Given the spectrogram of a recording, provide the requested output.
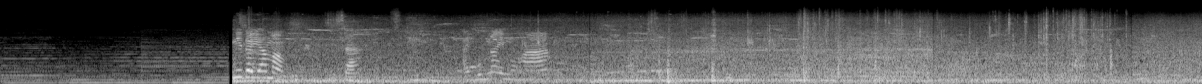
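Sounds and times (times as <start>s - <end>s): street traffic: 2.3s - 12.0s
low engine hum: 2.4s - 12.0s.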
